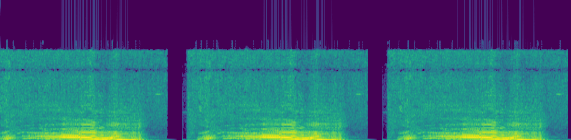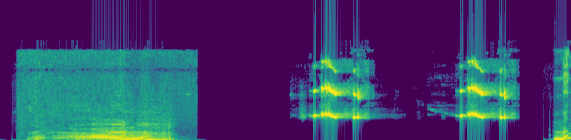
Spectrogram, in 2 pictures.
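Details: Lion roaring four times, each a deep moaning roar sliding downward in pitch and lasting about two seconds, spaced about three seconds apart; afterward come brief high chirps from another animal.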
